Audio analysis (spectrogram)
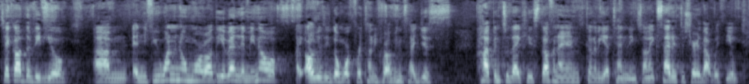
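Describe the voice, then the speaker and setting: Her voice is medium-pitched and a little mellow, and she talks fast with a Venezuelan Spanish accent; she's from Venezuela and Spanish is her native tongue. Addressing her online group directly on camera as a gut health coach, she's chatty and encouraging, full of ums and restarts.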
